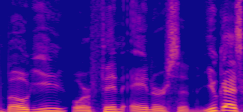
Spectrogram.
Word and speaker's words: Bogi: Uh, so it's uh in standup I'm going by Finn Boie or Finn Anderson.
